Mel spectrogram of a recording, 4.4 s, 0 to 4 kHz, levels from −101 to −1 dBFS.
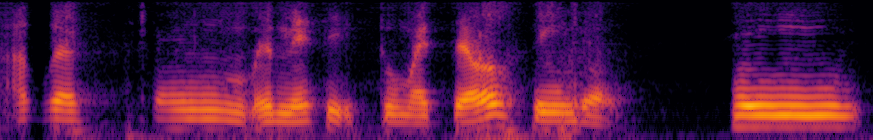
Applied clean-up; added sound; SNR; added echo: neural mask model DeepFilterNet 3.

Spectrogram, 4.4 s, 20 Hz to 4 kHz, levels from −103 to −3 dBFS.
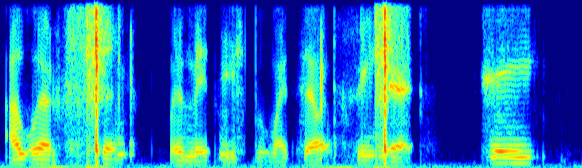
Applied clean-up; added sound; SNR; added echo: neural diffusion model UNIVERSE++.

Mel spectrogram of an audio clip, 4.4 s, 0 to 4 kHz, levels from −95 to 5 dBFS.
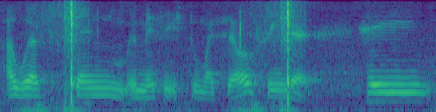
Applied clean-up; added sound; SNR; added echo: none; Tick; -1 dB; none.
